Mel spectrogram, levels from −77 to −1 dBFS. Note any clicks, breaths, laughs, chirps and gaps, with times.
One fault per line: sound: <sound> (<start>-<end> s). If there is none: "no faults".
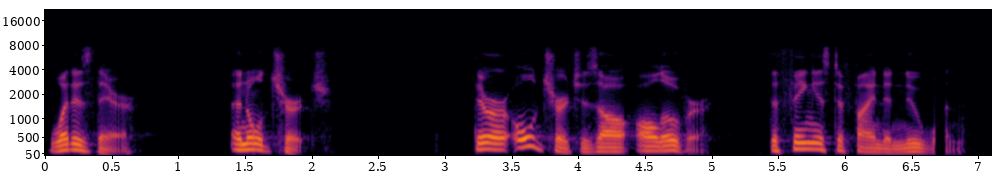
sound: dropout (6.7-6.7 s)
